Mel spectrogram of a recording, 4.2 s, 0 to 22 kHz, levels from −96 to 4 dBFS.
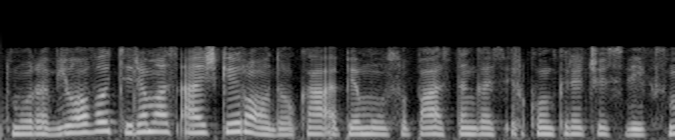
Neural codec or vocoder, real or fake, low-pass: vocoder, 44.1 kHz, 128 mel bands, Pupu-Vocoder; fake; 5.4 kHz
